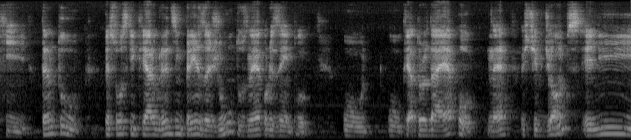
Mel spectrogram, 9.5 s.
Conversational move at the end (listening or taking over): listening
